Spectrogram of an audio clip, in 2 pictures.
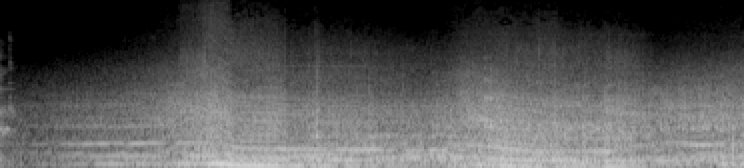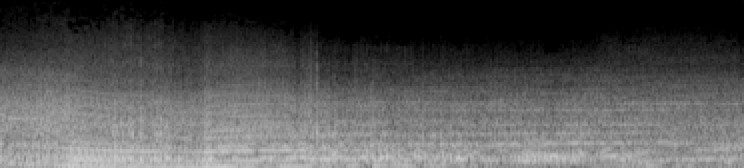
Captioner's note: engines revving, cars noises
